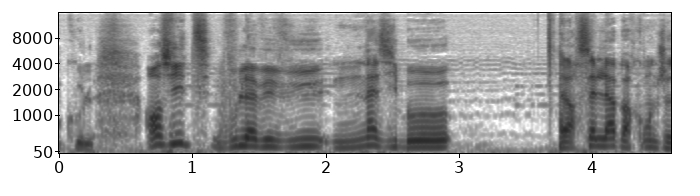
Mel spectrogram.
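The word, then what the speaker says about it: Nazeebo: là pas du tout la prononciation est bien naasbo et donc là ça pourrait dire nasbo et au final non c'est nazibo donc c'est vraiment très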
